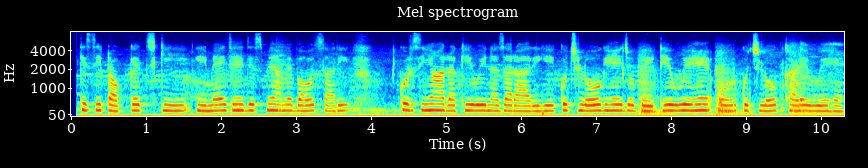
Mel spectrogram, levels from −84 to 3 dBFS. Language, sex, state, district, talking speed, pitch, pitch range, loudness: Hindi, female, Bihar, Sitamarhi, 165 wpm, 205 Hz, 195-215 Hz, -15 LUFS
